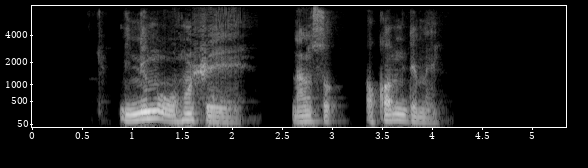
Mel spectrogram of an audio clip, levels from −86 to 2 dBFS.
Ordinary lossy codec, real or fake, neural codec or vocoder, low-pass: Opus, 16 kbps; real; none; 7.2 kHz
